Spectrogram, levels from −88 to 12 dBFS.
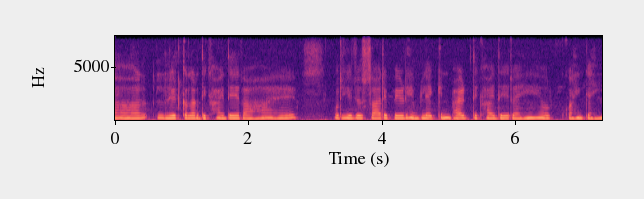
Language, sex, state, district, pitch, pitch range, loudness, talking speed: Hindi, female, Uttar Pradesh, Hamirpur, 240 Hz, 235-250 Hz, -15 LUFS, 190 wpm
